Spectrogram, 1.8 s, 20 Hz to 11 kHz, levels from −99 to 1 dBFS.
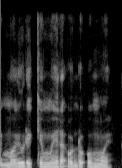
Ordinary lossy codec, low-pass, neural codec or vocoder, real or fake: none; 9.9 kHz; vocoder, 44.1 kHz, 128 mel bands, Pupu-Vocoder; fake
